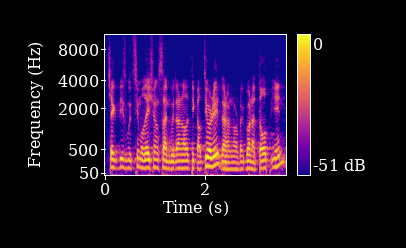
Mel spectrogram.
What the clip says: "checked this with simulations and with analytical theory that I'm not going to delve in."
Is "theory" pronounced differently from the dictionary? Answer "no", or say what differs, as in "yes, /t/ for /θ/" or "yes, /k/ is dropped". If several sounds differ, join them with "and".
yes, /t/ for /θ/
